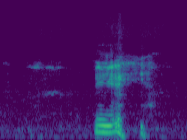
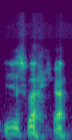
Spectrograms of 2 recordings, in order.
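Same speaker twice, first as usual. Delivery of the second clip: normal talking voice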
